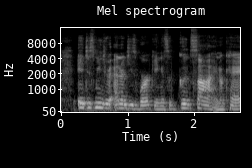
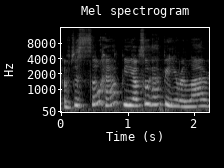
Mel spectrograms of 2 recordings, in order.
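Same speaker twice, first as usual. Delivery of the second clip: much higher and louder gushing; gushing joy; 10 semitones higher, 5 dB louder than usual. Retold or imitated. Host retelling how she gushes at her niece, much higher and louder. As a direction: overflow with happiness. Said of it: "I'm just like".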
